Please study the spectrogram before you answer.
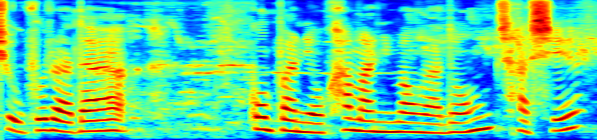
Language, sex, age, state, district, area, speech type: Bodo, female, 60+, Assam, Baksa, urban, spontaneous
